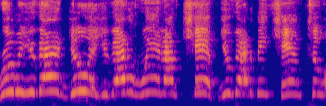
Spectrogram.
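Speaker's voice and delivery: high-pitched, screaming, encouraging tone. Retelling how a wrestler yelled at her partner during a match: imitating Saraya screaming. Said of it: "she was just screaming".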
